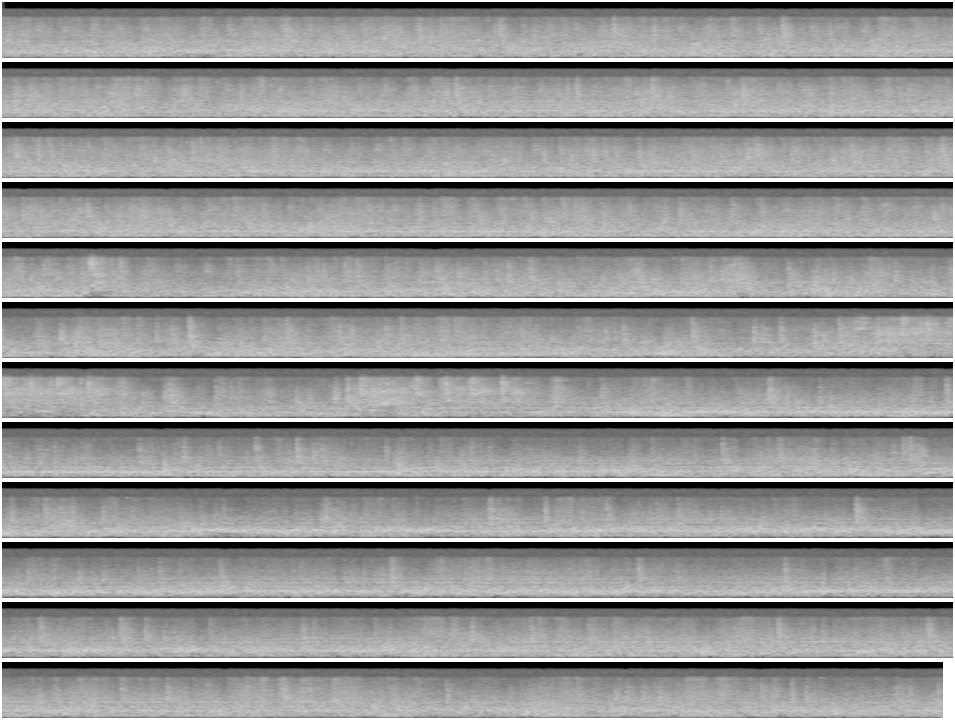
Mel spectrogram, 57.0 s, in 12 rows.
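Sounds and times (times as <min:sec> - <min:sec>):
rail joint clicks: 0:00.0 - 0:57.0
train wheels rumbling on rails: 0:00.0 - 0:57.0.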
